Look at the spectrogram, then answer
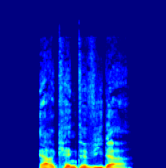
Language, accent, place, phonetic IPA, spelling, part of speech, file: German, Germany, Berlin, [ɛɐ̯ˌkɛntə ˈviːdɐ], erkennte wieder, verb, De-erkennte wieder.ogg
- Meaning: first/third-person singular subjunctive II of wiedererkennen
